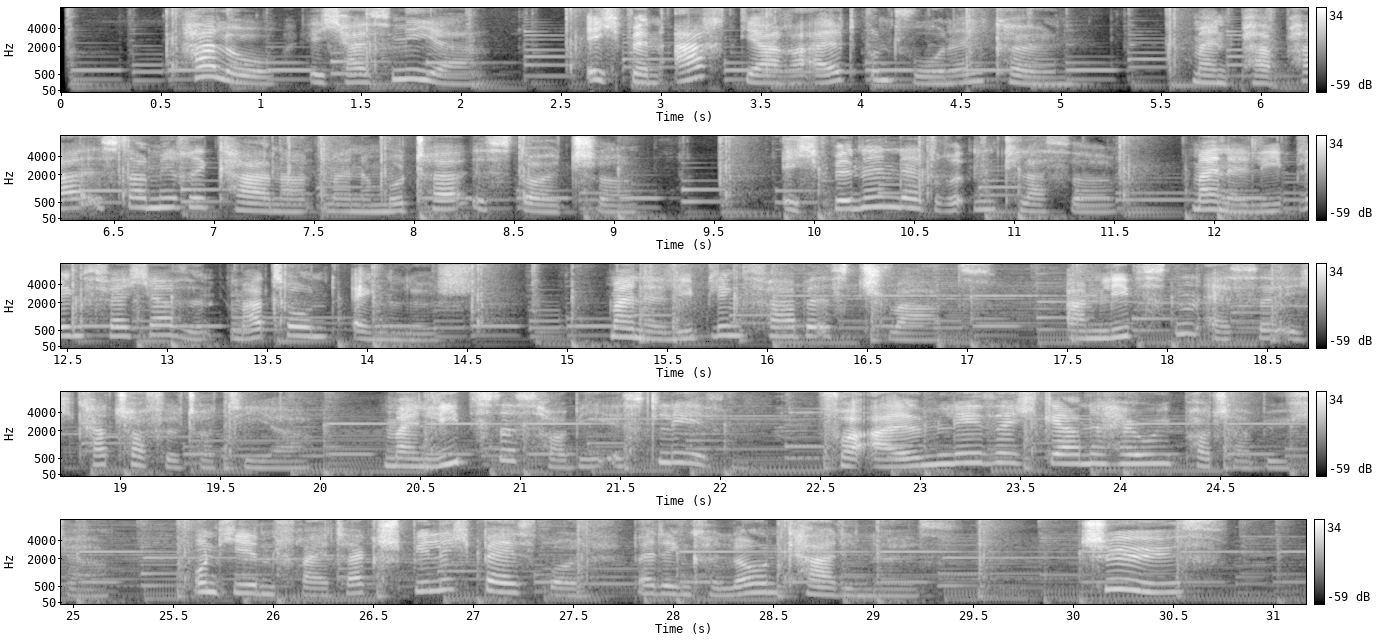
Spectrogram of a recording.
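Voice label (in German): Selbstvorstellung, German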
